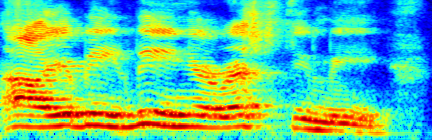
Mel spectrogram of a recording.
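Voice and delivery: wimpy, meek, whiny pushover voice. Mocking a man being arrested without resistance: imitating a wussified arrested man. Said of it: "They're so wussified".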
